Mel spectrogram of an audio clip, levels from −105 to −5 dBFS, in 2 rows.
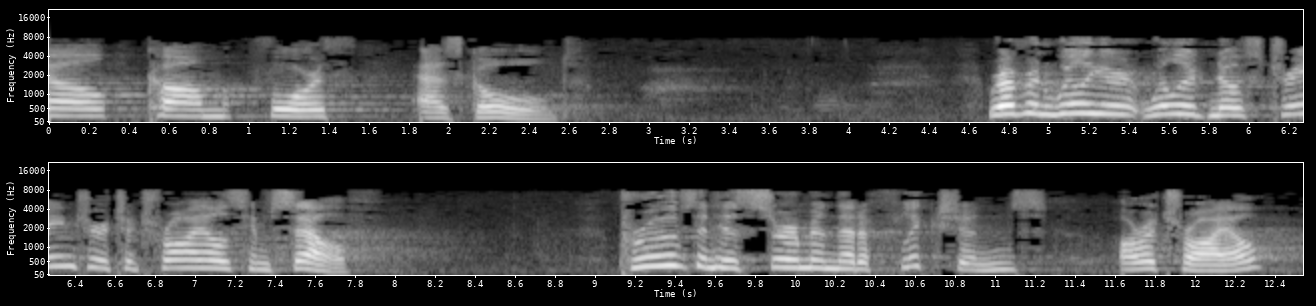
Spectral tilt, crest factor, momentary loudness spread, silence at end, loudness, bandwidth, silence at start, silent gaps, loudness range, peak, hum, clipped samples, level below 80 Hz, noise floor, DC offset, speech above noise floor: -4 dB/octave; 24 dB; 11 LU; 0.2 s; -22 LUFS; 8 kHz; 0 s; none; 6 LU; 0 dBFS; none; under 0.1%; -70 dBFS; -64 dBFS; under 0.1%; 43 dB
